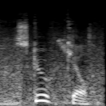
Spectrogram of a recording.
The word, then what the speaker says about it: Schuylkill: Scoo killed master splits.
